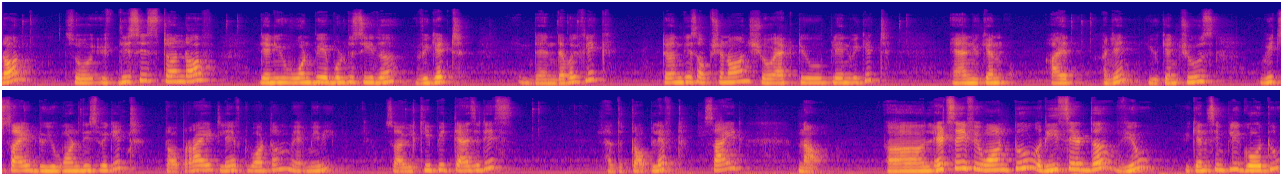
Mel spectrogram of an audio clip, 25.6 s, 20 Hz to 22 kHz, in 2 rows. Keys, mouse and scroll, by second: 5.5 click, 15.8 click, 16.8 click.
